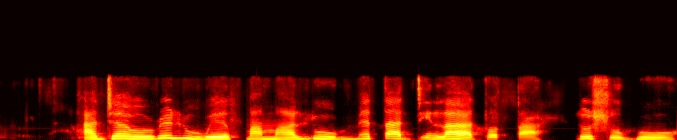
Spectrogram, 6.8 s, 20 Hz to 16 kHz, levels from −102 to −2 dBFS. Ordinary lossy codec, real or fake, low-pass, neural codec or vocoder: AAC, 96 kbps; fake; 7.2 kHz; codec, 16 kHz, 2 kbps, X-Codec, HuBERT features, trained on LibriSpeech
